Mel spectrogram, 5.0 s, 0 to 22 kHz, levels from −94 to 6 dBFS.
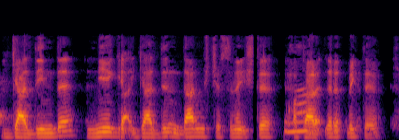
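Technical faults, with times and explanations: Throughout: low-delay AAC compression. The speech sounds rough and grainy, with noise filling the gaps between pitch harmonics. This is likely AAC-ELD at about 32 kbps, whose low bitrate leaves too few bits to code the spectrum cleanly. Unlike a dropout, the damage is continuous rather than confined to moments.
0.00–0.16 s, 1.06–1.21 s, 3.55–3.65 s, 4.43–4.53 s, 4.89–5.00 s: echo leak. A faint copy of the speech trails it by 155 ms. It is moderately quiet at the start, barely audible around 1.1 s, and faint in the later scraps. This is likely a far-end echo canceller letting some of its loudspeaker's sound back into the call. The fixed delay distinguishes it from reverberation.
1.49–1.52 s and 3.15–3.22 s: AAC frame loss with muting. The sound fades out and back in over a short, soft-edged hole. The first gap fits one lost frame of about 20 ms, and the second is about 60 ms. 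The decoder zeroed the missing spectrum, so the result is silence rather than a repeated or smeared sound.
3.39–3.59 s and 3.80–4.32 s: speech suppressed in double talk. The talker's level plunges, at its deepest nearly to silence, for about 0.2 s and then about 0.4 s. This is likely an echo canceller confused by both sides speaking at once.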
